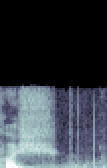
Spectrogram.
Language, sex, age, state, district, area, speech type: Kashmiri, male, 30-45, Jammu and Kashmir, Srinagar, urban, read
